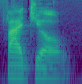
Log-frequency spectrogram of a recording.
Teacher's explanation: the Fa is light, empty mouth, you must maintain that, and then you go into a heavy mouth on the Ra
